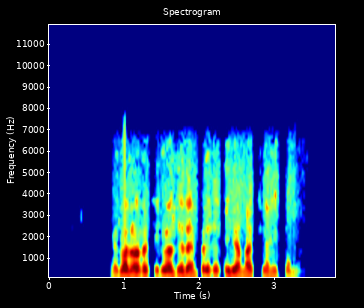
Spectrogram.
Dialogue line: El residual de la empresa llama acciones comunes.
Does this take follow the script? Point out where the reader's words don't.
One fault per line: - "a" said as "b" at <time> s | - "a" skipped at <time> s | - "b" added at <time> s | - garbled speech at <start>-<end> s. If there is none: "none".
- "valor" added at 0.9 s
- "se" added at 2.3 s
